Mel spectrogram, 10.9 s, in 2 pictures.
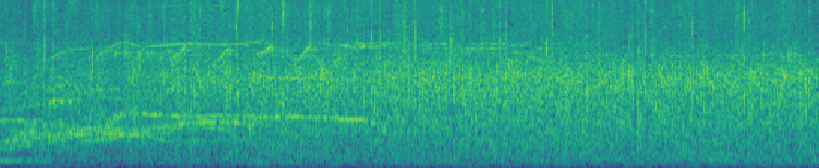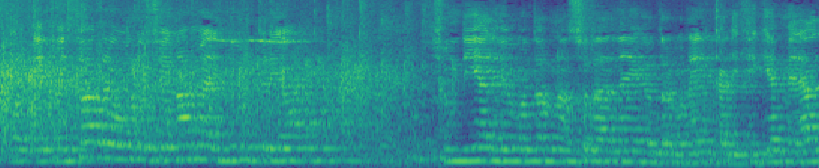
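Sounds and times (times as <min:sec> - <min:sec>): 
loud audience applause: 0:00.0 - 0:08.4
faint whistles: 0:00.6 - 0:03.8
speech: 0:05.7 - 0:07.8, 0:08.4 - 0:10.9.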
